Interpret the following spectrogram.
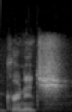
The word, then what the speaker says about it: Greenwich: date lines is the greenwich green witch however you say green it's spelled green witch but it's greenwich i learned about that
